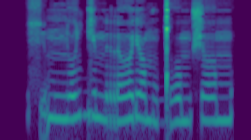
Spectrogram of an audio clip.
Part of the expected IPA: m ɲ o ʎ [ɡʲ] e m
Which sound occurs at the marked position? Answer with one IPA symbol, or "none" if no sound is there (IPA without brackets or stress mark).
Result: ɡʲ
